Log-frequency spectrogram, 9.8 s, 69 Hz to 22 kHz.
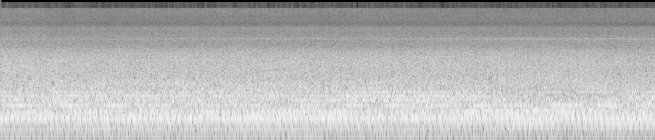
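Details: Perkins 4012 diesel after general overhaul, pre-lubricated before start, during load testing; deep steady drone with even firing and no knocks or surges, running smoothly under load.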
